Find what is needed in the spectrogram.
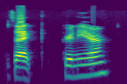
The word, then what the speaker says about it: Zach Grenier: Zach Grenier? Is that how you pronounce it? – Yeah, that's how you pronounce it.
